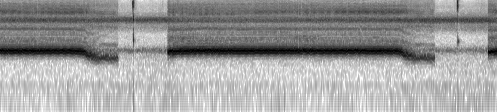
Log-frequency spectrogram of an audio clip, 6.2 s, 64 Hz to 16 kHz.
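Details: Brood II periodical cicada, Magicicada septendecim, recorded in 2013 calling from bark: sustained loud buzzing drone, twice sliding down in pitch and breaking off into short silences before restarting, roughly every four seconds.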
